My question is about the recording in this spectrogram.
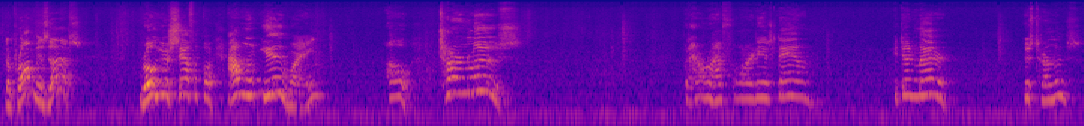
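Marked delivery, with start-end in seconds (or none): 1.8-4.3 raised, higher pleading call of God; a lightly voiced God calling out; God's call. 5.2-14.4 a lightly voiced God coaxing; God urging. God urging man to let go.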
